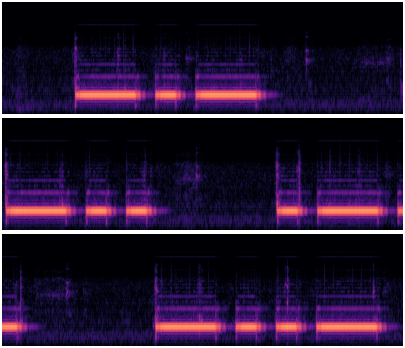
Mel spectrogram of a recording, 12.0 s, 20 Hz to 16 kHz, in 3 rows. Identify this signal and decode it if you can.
Morse code, heard as a keyed tone, about 6 wpm, 650 Hz. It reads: K D R X
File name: jh8cbh / 2019cw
